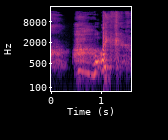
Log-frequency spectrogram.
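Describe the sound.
A voice imitates a sharp, gasping intake of breath. It is a short, breathy vocal sound that ends with a brief final burst.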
